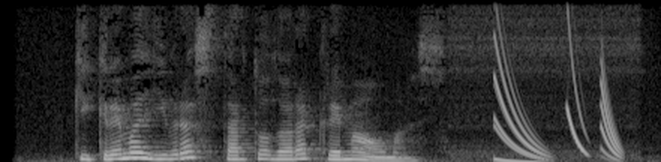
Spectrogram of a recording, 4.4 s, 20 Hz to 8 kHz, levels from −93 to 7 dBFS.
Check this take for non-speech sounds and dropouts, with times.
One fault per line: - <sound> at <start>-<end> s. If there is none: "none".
- chirp at 3.3-4.2 s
